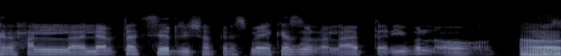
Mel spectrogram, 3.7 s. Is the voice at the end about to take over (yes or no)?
yes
